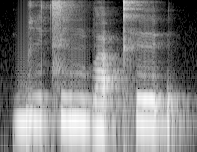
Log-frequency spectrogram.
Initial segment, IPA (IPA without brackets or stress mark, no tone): b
